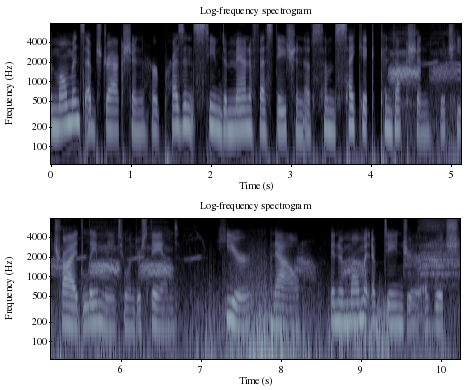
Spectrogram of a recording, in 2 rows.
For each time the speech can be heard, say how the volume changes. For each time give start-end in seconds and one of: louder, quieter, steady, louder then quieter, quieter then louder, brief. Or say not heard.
0.0-10.2 steady.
